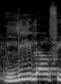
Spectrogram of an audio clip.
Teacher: اور لی لافی, اب اس میں دو بڑی غلطی کر دی کہ ایک تو حمزہ کی ادائیگی بھی صحیح نہیں کی اور دوسرا یا مدہ کو بھی چھوڑ دیا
